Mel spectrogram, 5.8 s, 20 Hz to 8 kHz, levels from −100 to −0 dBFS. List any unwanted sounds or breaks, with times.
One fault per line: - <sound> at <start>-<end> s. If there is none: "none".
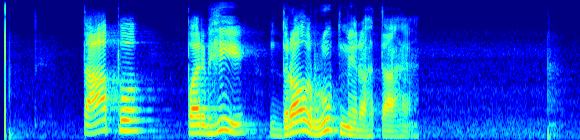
none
